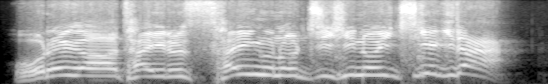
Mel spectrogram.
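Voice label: voice, Japanese; Baudouin; kingsraid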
